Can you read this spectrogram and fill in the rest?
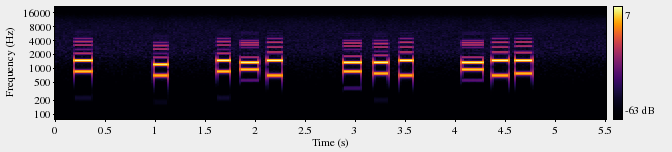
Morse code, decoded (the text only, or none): none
